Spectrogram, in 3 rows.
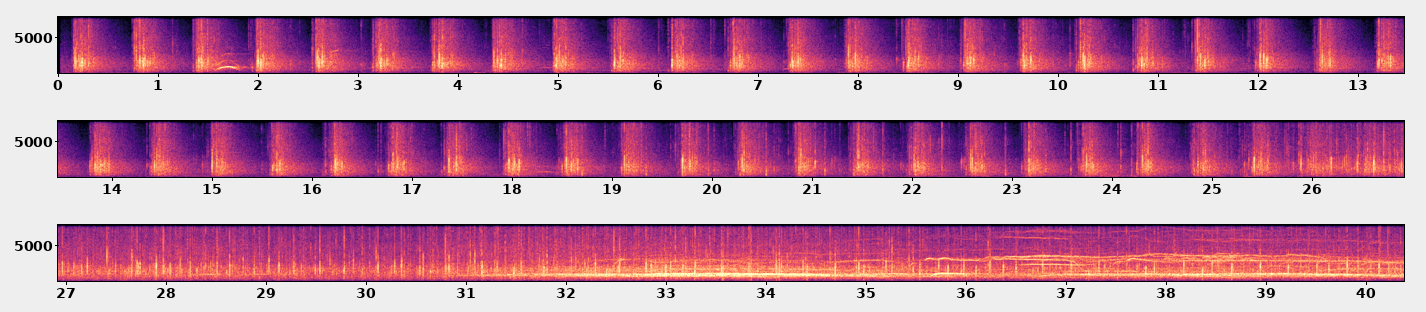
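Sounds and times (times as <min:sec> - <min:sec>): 
applause: 0:00.0 - 0:40.3.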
